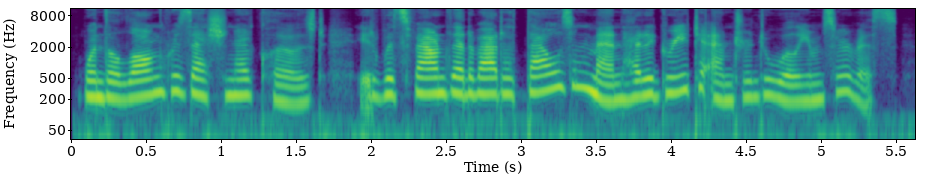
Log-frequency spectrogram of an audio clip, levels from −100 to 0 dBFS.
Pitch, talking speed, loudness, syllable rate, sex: 235 Hz, 225 wpm, -18 LUFS, 6.0 syllables/s, female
